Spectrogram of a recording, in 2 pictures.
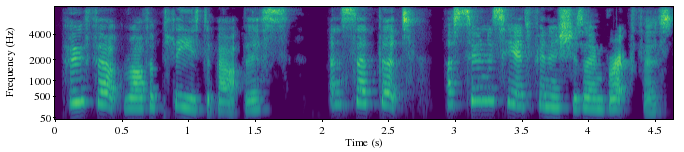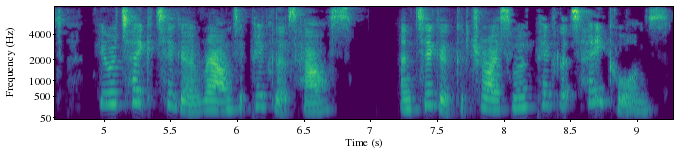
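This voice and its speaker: A woman reading a children's storybook as an audiobook narrator, measured and expressive. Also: fairly high pitch. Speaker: audiobook reader.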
